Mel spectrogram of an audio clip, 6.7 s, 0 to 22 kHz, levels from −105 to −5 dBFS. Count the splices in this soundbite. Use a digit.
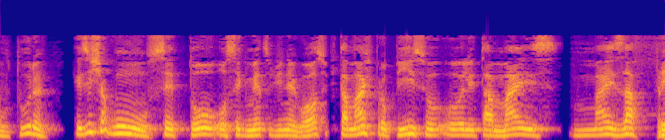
1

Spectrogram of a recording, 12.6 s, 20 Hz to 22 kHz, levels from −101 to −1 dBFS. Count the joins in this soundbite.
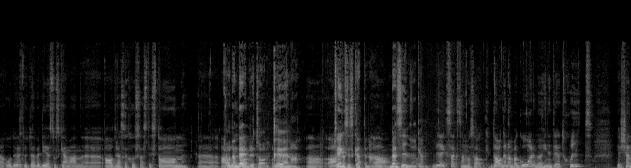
2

